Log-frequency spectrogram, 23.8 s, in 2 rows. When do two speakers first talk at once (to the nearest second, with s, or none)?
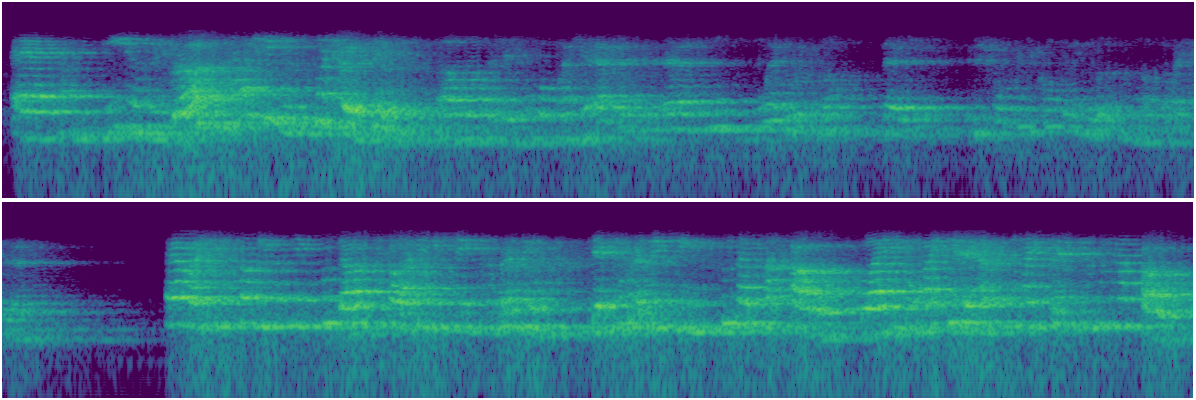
none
